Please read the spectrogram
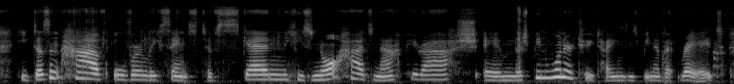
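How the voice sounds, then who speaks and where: With a Scottish accent, a woman talks at a moderate pace in a fairly high pitch. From Scotland. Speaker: parenting vlogger. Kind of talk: product review vlog. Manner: casual, chatty.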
